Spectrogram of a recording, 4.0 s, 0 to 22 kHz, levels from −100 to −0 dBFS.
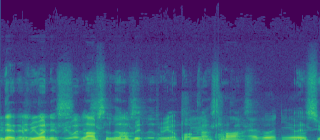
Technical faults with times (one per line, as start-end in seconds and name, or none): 0.00-4.01 echo with no canceller
2.68-2.72 chunks out of order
